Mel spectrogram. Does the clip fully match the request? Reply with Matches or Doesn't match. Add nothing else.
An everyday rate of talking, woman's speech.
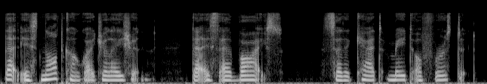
Matches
